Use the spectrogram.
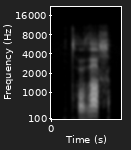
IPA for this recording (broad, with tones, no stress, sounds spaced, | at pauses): t̪ʰ o˨˩˦ ðˤ a˥˩ x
